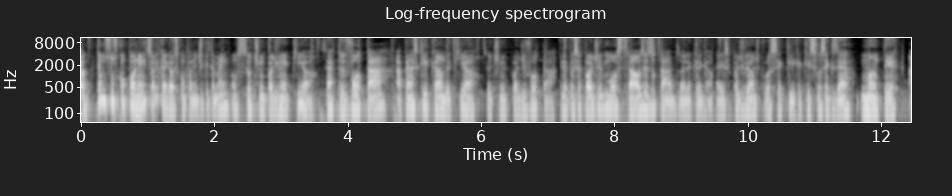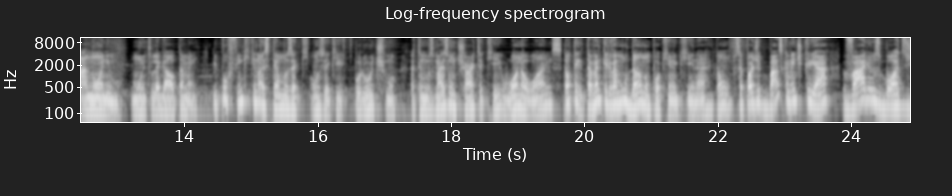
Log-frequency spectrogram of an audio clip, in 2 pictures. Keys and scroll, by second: 14.3 space.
